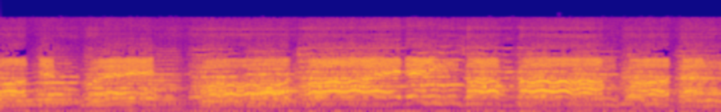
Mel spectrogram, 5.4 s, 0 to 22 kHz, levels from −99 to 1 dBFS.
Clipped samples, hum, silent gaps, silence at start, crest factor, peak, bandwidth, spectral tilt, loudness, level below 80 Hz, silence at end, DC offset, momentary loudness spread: under 0.1%; none; none; 0 s; 12 dB; -4 dBFS; 13 kHz; -2 dB/octave; -16 LUFS; -50 dBFS; 0 s; under 0.1%; 6 LU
